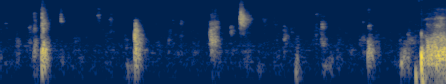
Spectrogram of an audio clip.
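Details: Cavalier King Charles Spaniel puppies, Daisy's six litter merged with Robin's two pups to make eight, playing indoors; short sharp yips and barks scattered every second or so, with a louder scuffling noise at the end.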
